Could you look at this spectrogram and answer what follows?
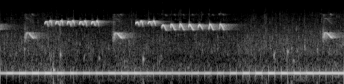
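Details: Ninja sunbird master song for training cage birds, delivered in full tembak style: high, fast buzzy trills alternating with short sharp notes, each phrase lasting about half a second, over a steady low electrical hum.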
